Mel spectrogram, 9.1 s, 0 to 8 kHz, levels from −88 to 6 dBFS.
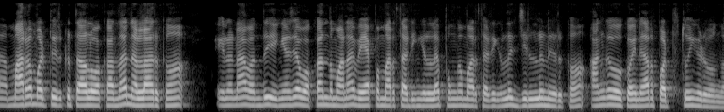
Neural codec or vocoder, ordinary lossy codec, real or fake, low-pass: codec, 16 kHz, 4 kbps, X-Codec, WavLM features, trained on Multilingual LibriSpeech; none; fake; 7.2 kHz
